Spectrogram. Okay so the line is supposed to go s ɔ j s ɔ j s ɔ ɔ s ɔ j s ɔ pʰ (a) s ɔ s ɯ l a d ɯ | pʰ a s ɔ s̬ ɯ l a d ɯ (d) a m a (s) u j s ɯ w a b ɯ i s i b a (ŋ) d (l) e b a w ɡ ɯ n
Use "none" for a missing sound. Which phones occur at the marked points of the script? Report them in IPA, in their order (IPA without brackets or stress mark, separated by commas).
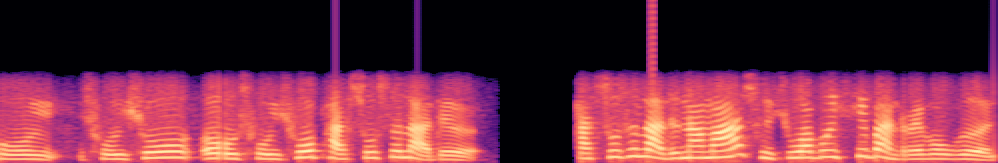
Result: a, n, s, n, ɾ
